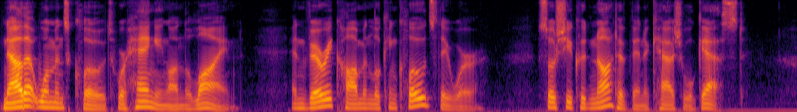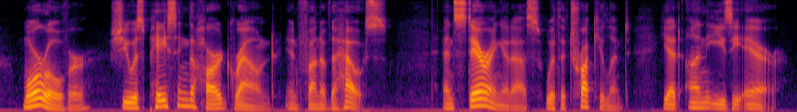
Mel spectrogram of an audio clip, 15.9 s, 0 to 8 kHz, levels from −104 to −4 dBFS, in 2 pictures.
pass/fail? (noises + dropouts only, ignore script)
pass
